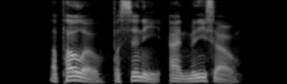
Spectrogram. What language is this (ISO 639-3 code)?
eng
